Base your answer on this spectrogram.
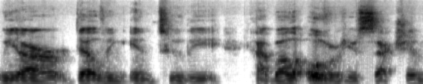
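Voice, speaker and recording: Dark, mellow tone over a quiet background. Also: man. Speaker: religious studies teacher. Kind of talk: lecture. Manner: halting, many fillers.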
